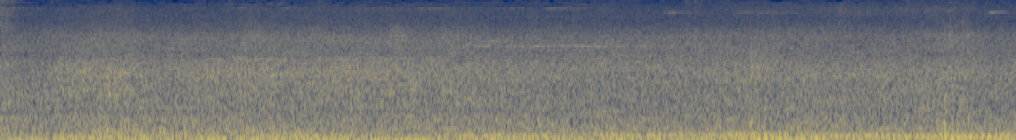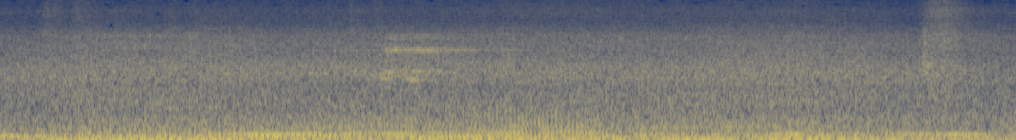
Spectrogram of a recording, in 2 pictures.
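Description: Street traffic with a heavy vehicle's engine running close by, getting somewhat louder in the second half.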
